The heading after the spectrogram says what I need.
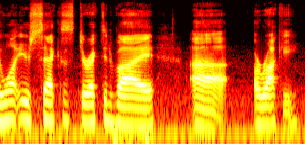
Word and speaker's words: Araki: And Greg Araki, is that how you say it? Araki, yeah.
